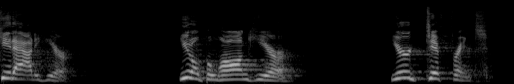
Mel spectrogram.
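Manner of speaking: play-acted nasty snarl like a seven-year-old. Recalling childhood fights, quoting what Laura said, imitating Laura's snarl. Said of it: "she would snarl".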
